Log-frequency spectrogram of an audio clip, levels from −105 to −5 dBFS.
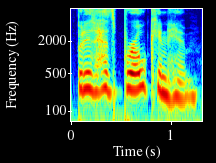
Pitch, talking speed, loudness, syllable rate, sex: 225 Hz, 230 wpm, -18 LUFS, 5.1 syllables/s, female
